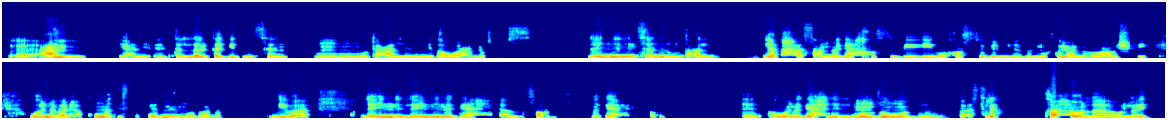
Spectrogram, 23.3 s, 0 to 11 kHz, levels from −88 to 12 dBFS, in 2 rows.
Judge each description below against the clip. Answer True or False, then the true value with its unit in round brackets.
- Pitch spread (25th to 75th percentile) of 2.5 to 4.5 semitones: False (5.2 semitones)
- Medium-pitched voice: False (105 Hz)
